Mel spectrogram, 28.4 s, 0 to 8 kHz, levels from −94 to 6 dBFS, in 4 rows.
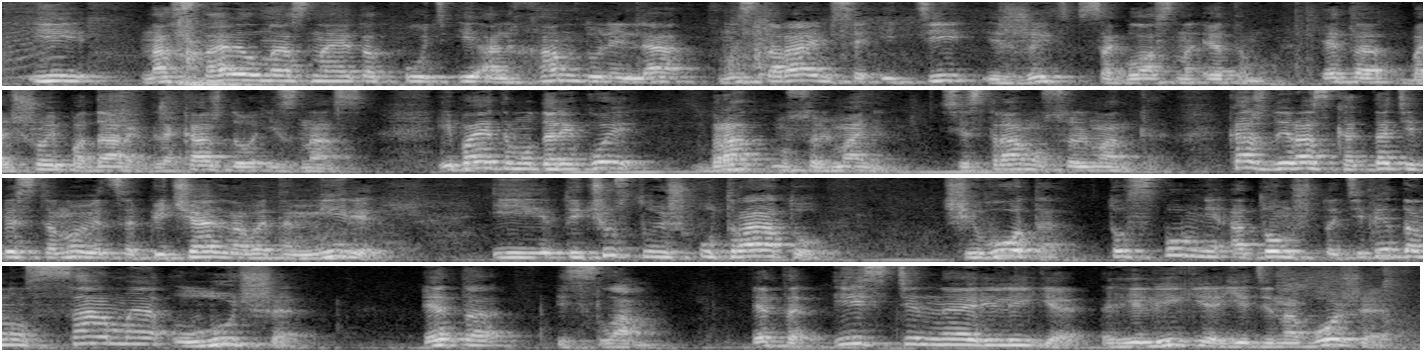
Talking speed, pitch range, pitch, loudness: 120 wpm, 130-190 Hz, 165 Hz, -18 LUFS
